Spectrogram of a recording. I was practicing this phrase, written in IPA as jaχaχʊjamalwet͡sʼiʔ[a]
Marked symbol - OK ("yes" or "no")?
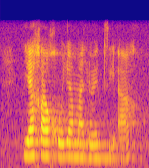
yes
